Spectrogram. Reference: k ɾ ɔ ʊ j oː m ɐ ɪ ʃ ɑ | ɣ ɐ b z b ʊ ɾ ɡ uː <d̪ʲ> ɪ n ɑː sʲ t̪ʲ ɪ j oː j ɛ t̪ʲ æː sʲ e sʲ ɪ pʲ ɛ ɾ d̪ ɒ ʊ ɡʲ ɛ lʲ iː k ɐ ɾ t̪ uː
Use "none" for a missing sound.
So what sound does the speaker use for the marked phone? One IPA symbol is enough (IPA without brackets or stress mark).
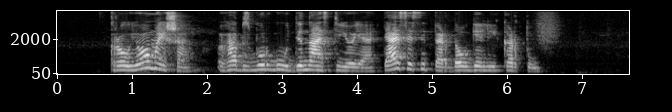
d̪ʲ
